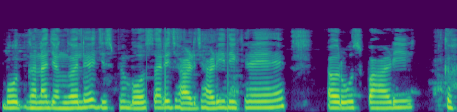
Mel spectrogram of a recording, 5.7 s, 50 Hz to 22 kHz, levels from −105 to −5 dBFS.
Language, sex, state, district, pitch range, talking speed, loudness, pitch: Hindi, female, Maharashtra, Nagpur, 205-225 Hz, 180 wpm, -21 LUFS, 215 Hz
